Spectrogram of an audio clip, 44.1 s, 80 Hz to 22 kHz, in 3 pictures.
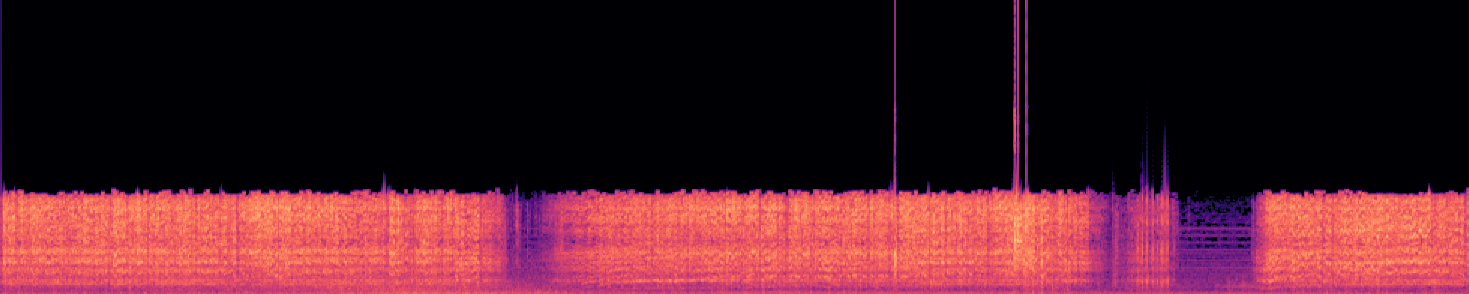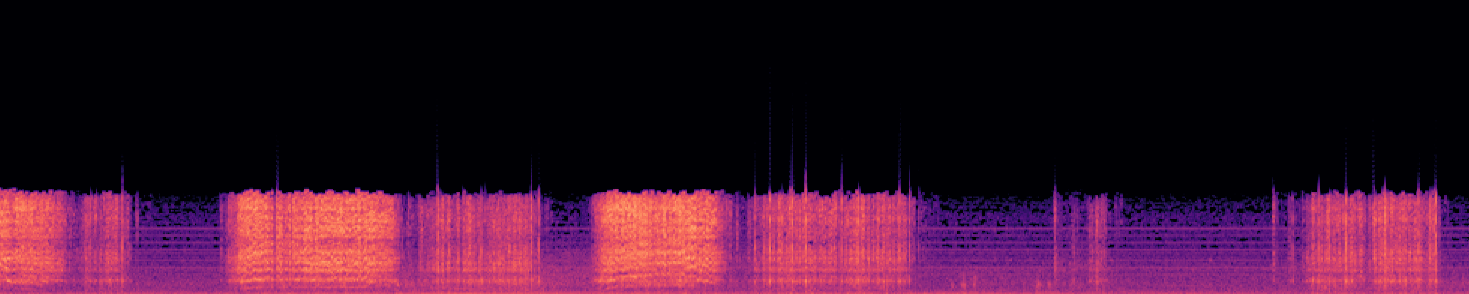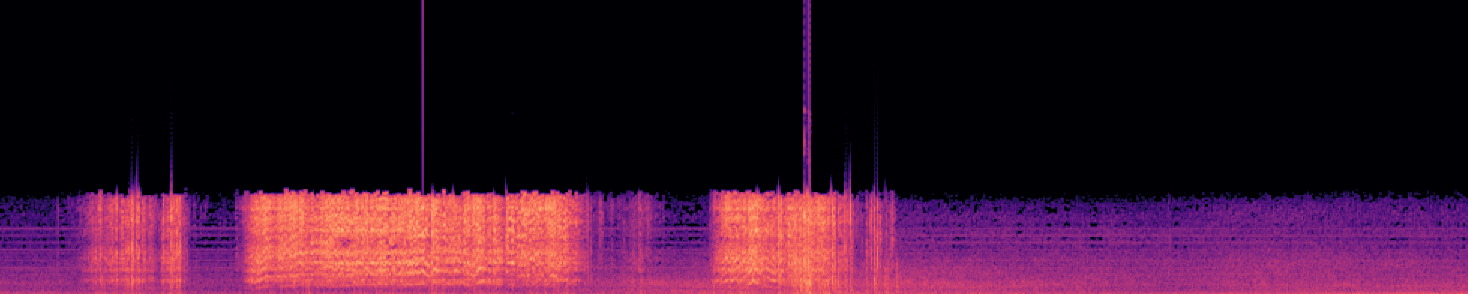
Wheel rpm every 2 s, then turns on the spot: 230, 230, 140, 120, 200, 140, 90, 160, 40, 80, 80, 50, 10, 0, 30, 30, 170, 180, 90, 40, 0, 0.
10-12 18-20 22-26 28-32 38-40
